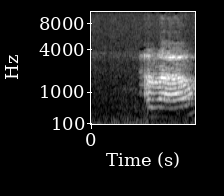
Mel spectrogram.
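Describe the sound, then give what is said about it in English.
A single electronic telephone tone sounds over a phone line as a call is placed, after a brief near-silent moment, steady and fairly loud for about half a second. “Take the phone right now. Let's just see how my daughter's answer.”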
